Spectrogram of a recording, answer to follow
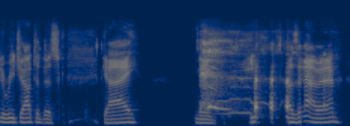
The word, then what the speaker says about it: Guy: So again, LinkedIn, first name Guy, so Guy, but it's pronounced Guy.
